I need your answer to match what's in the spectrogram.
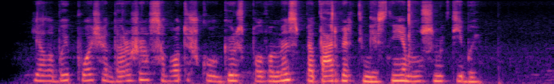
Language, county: Lithuanian, Šiauliai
